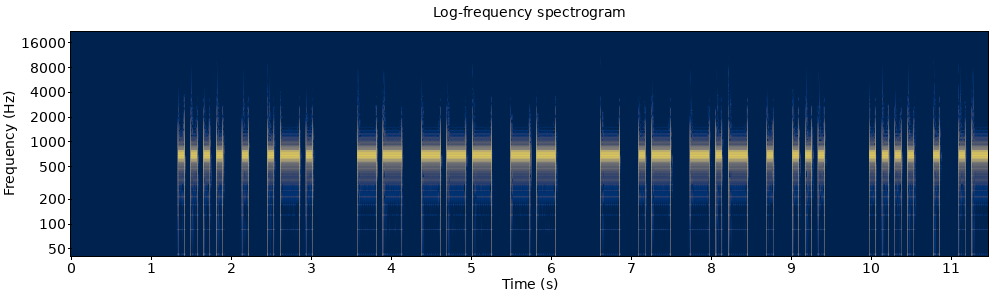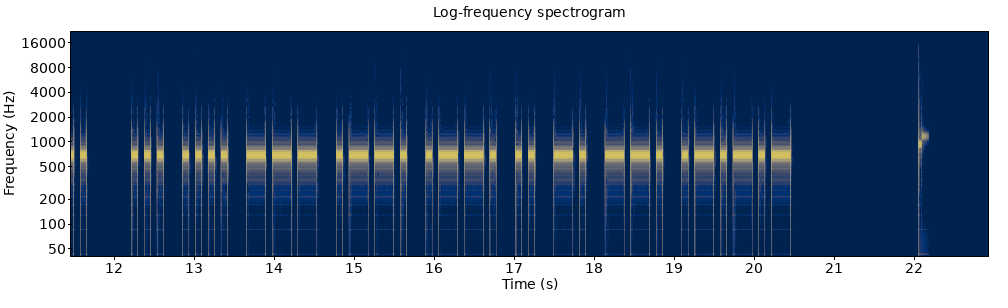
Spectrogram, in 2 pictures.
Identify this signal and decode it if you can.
Morse code, heard as a keyed tone, about 15 wpm, 700 Hz. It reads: HER MOM TAKES HER SHOPPING.
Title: Additional Easy Phrases 15wpm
